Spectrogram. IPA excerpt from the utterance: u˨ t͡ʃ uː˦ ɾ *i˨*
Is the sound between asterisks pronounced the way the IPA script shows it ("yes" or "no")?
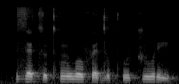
yes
